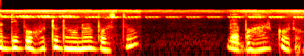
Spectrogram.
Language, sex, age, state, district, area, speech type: Assamese, female, 30-45, Assam, Charaideo, urban, spontaneous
